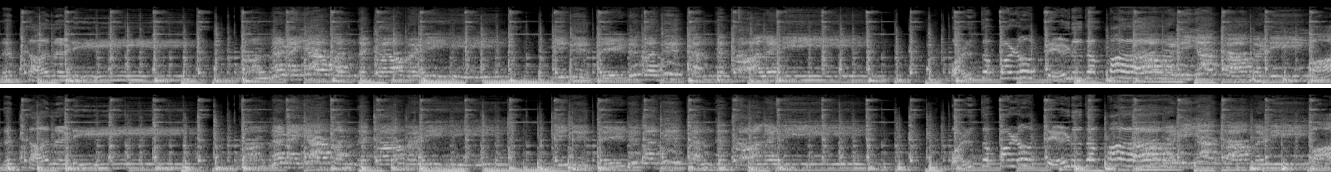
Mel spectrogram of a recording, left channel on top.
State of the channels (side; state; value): both; normal; correlation 0.37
